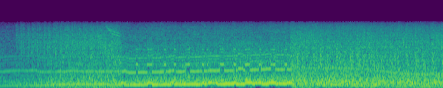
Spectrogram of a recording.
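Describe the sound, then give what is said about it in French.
Futuristic hovercraft racing engine from a video game with missiles and cannons: a loud, continuous droning whine that holds steady, then shifts pitch in steps, with no talk. “Bon, remplacez les tapis volants par un aéroglisseur, les monts brumeux par des circuits et les boules de feu par des missiles. Voilà, vous savez à quoi ressemble High Octane, le dernier jeu conçu par Bullfrog.”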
